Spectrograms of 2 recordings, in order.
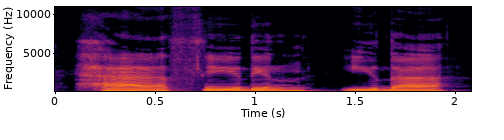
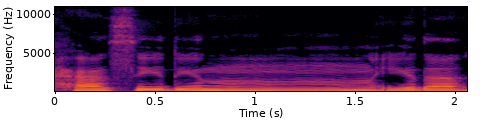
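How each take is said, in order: First: The n sound is pronounced clearly. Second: The n sound is blurred and nasalized. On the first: The speaker calls it right. "jelas dinnya" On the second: The speaker calls it wrong.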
